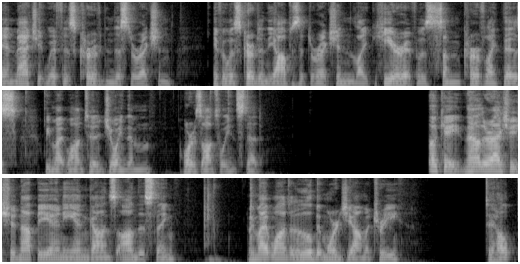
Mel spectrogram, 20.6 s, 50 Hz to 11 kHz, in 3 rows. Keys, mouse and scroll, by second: 0.2 click, 1.6-2.7 middle drag, 2.7 click, 3.3-4.4 middle drag, 7.2 middle click, 9.7 middle click, 11.1 j, 11.3 middle click, 12.4-15.8 middle drag, 16.5 Tab, 17.1 Tab, 17.6 middle click, 19.0 click, 19.7 click.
